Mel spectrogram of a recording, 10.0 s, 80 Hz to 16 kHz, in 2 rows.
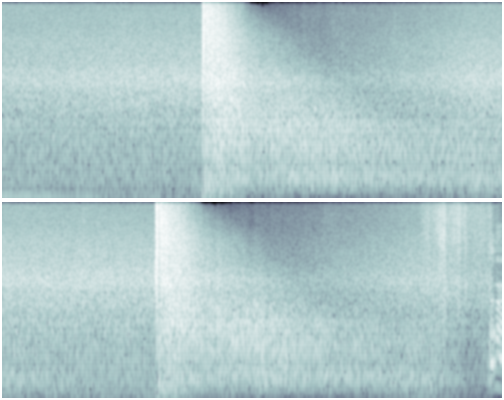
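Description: Two rifle shots from a short-barrelled AR-15 carbine, about four and a half seconds apart, each a sharp crack with a long echoing tail, heard from about 25 yards downrange. Both shots sit over steady wind noise in the trees.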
